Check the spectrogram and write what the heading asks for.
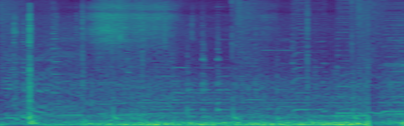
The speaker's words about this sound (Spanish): Y lo que voy a hacer es ver de qué forma suena el coche. Voy a tratar de hacer una conducción lo más eficiente posible, eso sí. Pongo el micrófono aquí puesto. Ya está encendido el coche.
